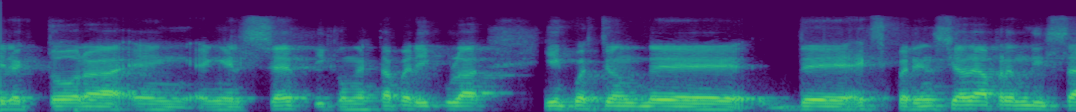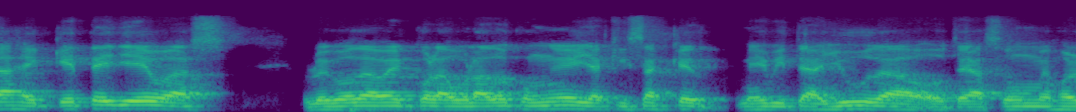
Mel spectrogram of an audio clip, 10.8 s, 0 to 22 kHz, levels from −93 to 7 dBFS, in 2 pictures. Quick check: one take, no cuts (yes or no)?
yes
